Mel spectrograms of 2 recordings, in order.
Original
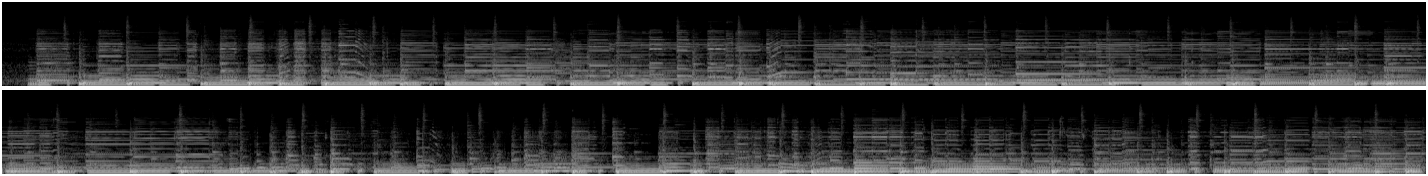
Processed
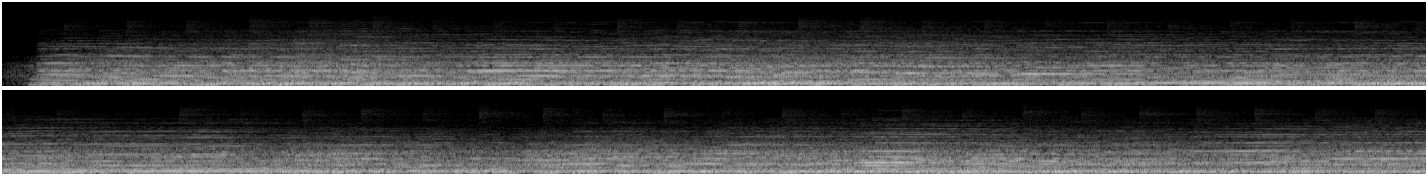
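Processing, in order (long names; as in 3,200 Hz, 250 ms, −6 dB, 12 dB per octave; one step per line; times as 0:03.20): graphic EQ with 10 bands 250 Hz −10 dB, 500 Hz +6 dB, 1,000 Hz +7 dB, 2,000 Hz −8 dB, 4,000 Hz −8 dB
reverb with rising layers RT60 3.2 s, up +7 semitones, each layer −8 dB, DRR −11 dB
level −7 dB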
